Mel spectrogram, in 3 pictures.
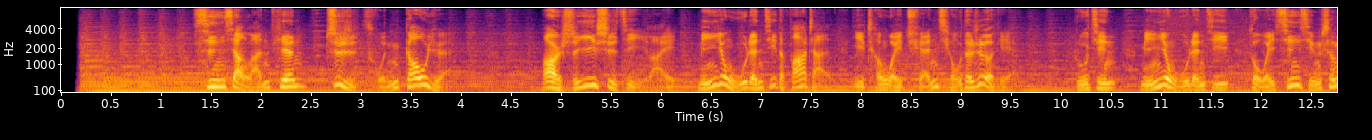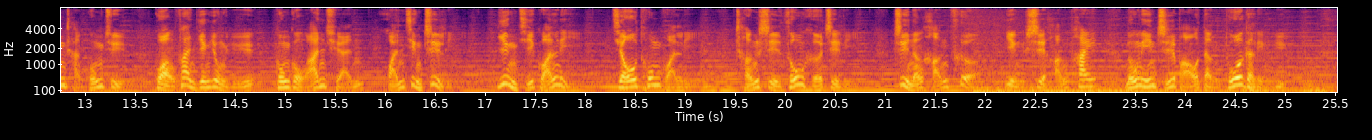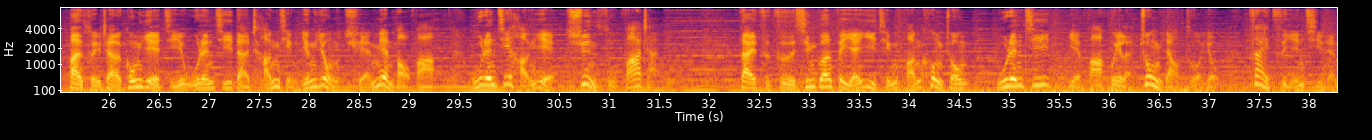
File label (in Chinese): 大气宣传片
